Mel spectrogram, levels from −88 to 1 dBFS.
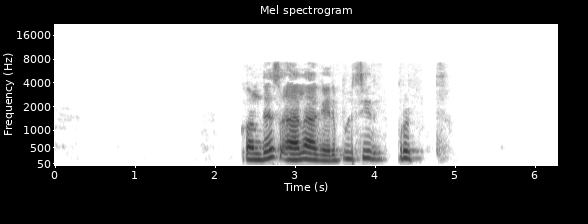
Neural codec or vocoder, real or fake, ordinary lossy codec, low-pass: none; real; AAC, 48 kbps; 7.2 kHz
